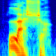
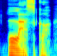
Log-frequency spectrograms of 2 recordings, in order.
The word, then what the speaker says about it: lascio: Notate che alla prima persona singolare si scrive con la i, lascio, non lasco. Quella i è lì per mantenere il suono dolce della SC.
